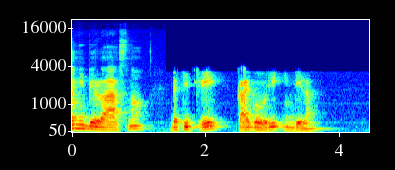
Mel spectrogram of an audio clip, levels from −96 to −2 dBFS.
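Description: Speech, with an adaptive stream dropping to a lower bitrate at 1.41 s and staying there to the end. The switch is abrupt, with no gap or dropout. After it, nothing remains above about 3.8 kHz, and the speech turns dull, with more codec artefacts. The drop in detail fits a step from roughly 96 kbit/s down to 16 kbit/s AAC, as a slowing connection would force.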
